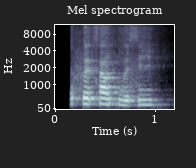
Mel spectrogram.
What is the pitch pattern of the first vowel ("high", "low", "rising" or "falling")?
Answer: high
